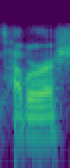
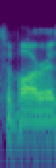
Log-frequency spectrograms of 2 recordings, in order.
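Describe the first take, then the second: First: The v sounds like b; ends in sh. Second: The v is a clear v; ends in s. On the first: This is how the player himself says it. "in Spanish and Portuguese, uh, he'll say Tabaresh" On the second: This is how people in England say it. "how we'll say Tavares. That will be his name in England"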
